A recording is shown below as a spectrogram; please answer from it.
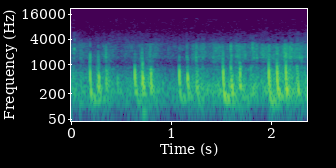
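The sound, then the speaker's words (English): Horse hooves clip-clop as a rider comes through a Western frontier town street, moderately loud hoofbeats falling in quick repeating clusters with a steady rhythm. “Sheriff Holster went out into the street where he saw hateful Jake riding through town.”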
